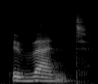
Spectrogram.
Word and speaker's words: event: Event. Event. The stress goes on the second syllable, so on the second E, on the second vowel.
